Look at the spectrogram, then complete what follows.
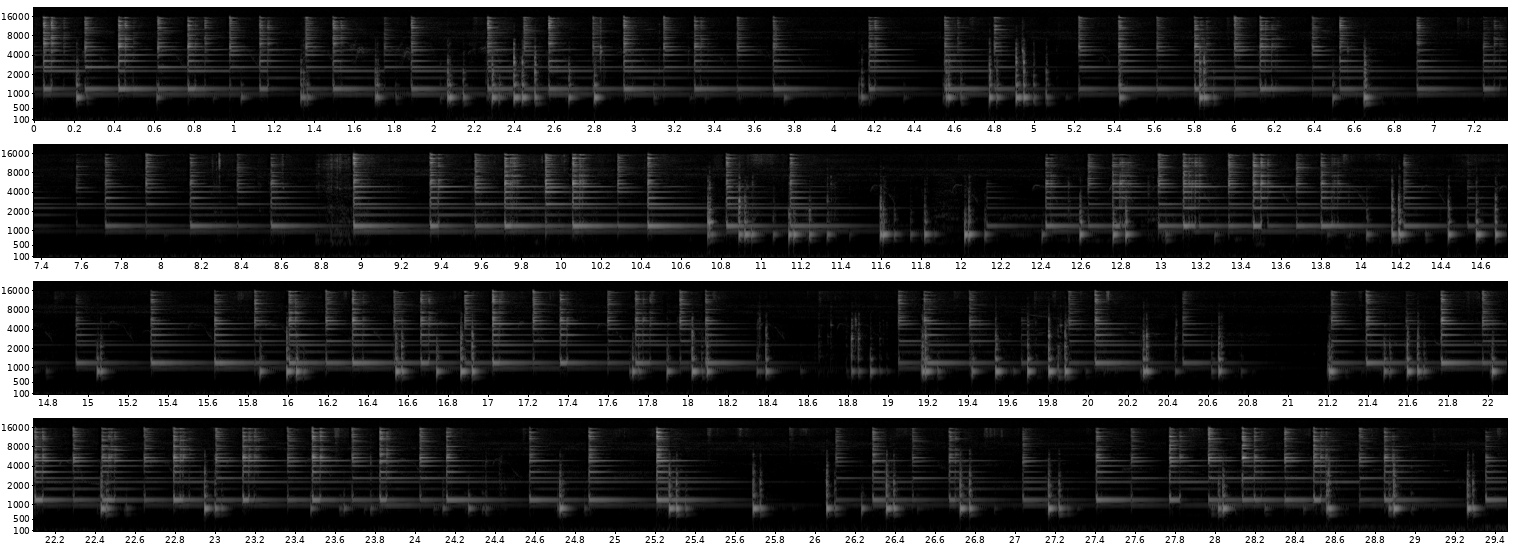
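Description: A metal bell clanking in rapid, irregular strokes, each ringing on at the same pitch, with a few brief pauses.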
